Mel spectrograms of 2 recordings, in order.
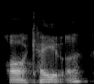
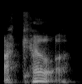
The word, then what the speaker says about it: Akela: and Nathan were like, I'm pretty sure it's Arkayla. It's like we both had our scout leader called Arkayla, but then we've asked Alexa and everything, and it's Akela. And we've all pronounced it wrong anyway.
